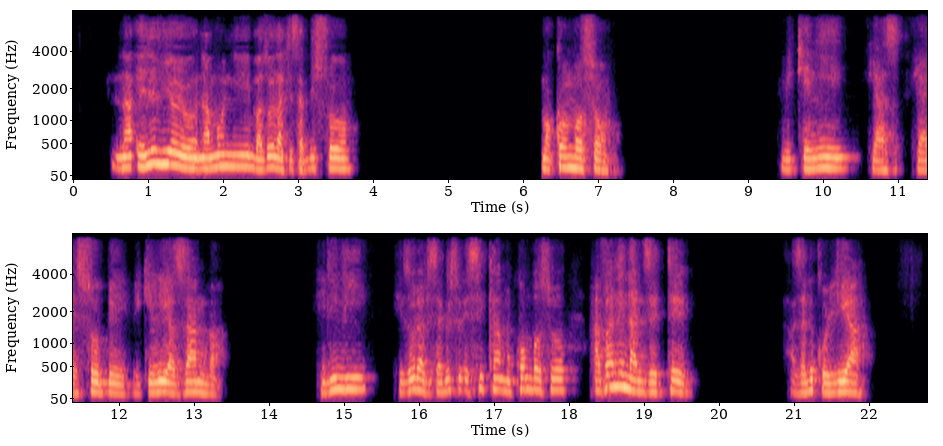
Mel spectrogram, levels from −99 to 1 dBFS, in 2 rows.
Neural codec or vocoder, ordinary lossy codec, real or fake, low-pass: codec, 16 kHz, 1.1 kbps, Voila-Tokenizer; AAC, 32 kbps; fake; 7.2 kHz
